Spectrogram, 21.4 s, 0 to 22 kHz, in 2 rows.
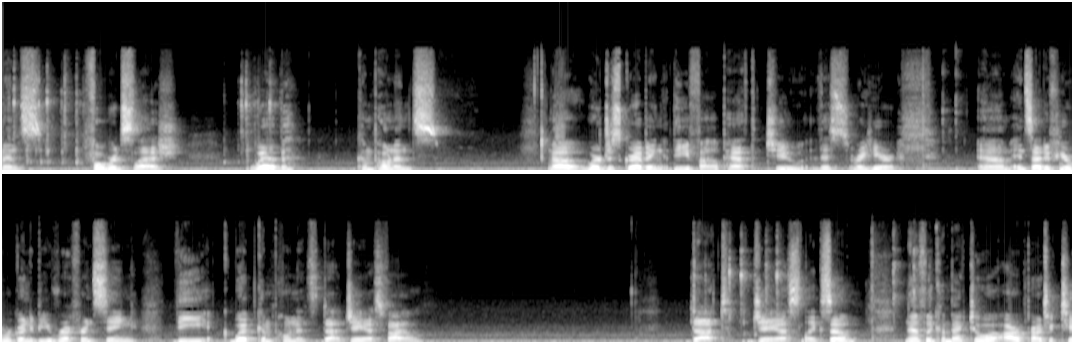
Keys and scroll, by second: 18.4 super+s, 19.8 super+s, 20.0 super+Tab.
